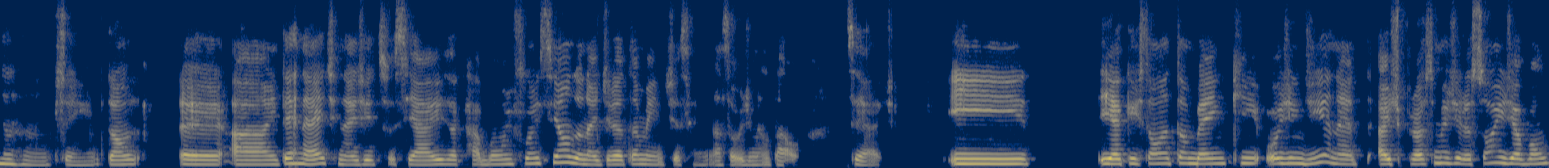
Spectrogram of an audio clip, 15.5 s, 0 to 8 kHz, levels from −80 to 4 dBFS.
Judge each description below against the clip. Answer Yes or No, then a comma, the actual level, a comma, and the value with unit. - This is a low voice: No, high, 220 Hz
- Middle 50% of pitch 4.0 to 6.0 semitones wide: No, average, 3.0 semitones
